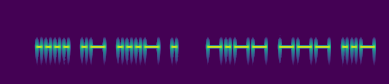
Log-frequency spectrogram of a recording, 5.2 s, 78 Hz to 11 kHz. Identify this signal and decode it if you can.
Morse code, heard as a keyed tone, about 20 wpm, 700 Hz. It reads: HAVE YOU
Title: Sentences from Top 1000 Words - Review Part 3 - 20wpm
